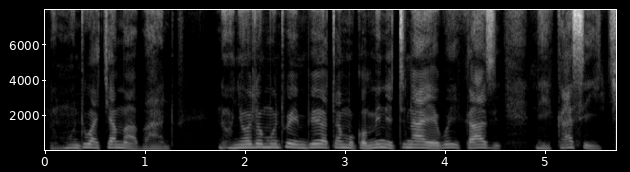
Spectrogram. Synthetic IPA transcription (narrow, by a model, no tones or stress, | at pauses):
numuːntuwat͡ʃamaβandu̥ | noɲolomuntuembiojatamukominitinajeβweikaziniikasit͡ʃi̥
